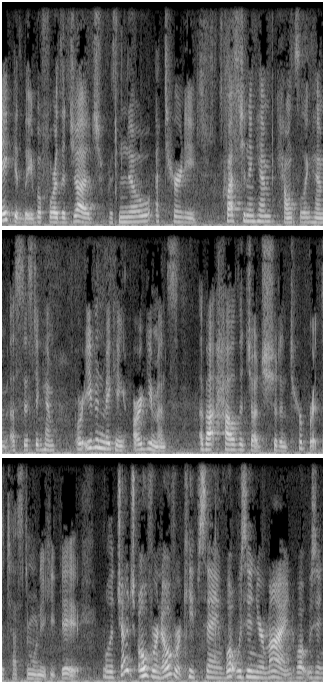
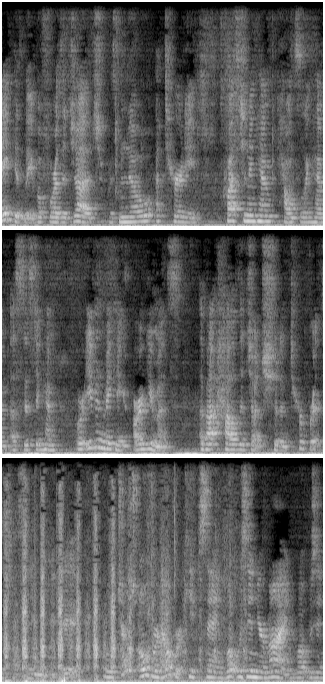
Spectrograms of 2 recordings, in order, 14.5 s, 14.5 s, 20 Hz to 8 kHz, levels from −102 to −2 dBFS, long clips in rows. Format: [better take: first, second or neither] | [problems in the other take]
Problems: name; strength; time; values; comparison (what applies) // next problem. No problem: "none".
first | background sound (Dog); 3 dB below the speech // room echo; dies away in 0.3 s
